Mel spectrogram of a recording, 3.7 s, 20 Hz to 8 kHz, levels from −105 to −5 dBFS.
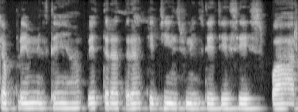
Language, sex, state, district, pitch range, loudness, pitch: Hindi, male, Bihar, Jamui, 130-135 Hz, -17 LUFS, 135 Hz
